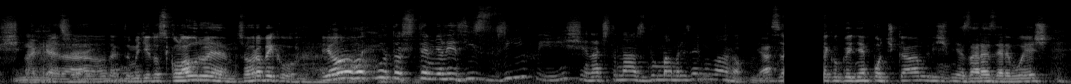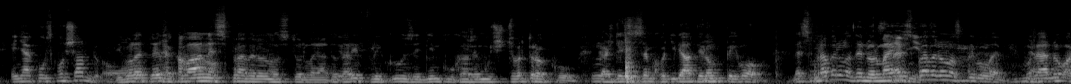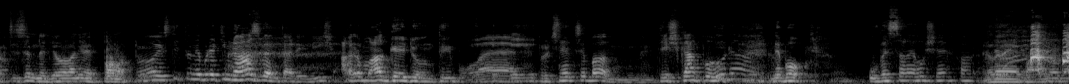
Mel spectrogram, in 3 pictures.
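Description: At 7.84 s the sound drops to silence until 8.24 s, then resumes exactly where it stopped. This rebuffering stall adds 0.40 s because playback ran out of downloaded audio.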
